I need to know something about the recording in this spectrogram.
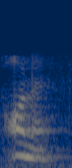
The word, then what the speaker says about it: honest: And sometimes it's not pronounced at the start of a word, like honest and hour.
